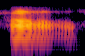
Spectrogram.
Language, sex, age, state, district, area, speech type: Odia, male, 30-45, Odisha, Nayagarh, rural, conversation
